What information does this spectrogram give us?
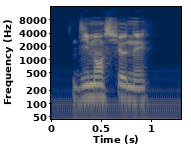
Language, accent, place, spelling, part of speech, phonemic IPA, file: French, France, Lyon, dimensionner, verb, /di.mɑ̃.sjɔ.ne/, LL-Q150 (fra)-dimensionner.wav
- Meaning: to size, size up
